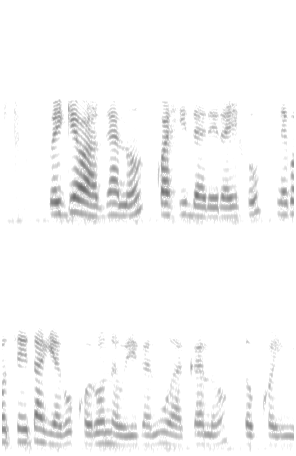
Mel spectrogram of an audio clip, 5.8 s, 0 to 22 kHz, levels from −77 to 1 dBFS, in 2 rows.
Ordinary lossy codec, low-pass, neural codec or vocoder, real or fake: Opus, 24 kbps; 3.6 kHz; codec, 16 kHz in and 24 kHz out, 1 kbps, XY-Tokenizer; fake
